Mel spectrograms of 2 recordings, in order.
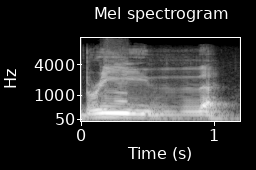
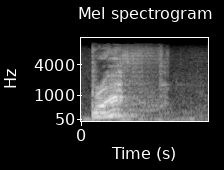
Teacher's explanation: there are two th sounds. One with vocal cords and the other one without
